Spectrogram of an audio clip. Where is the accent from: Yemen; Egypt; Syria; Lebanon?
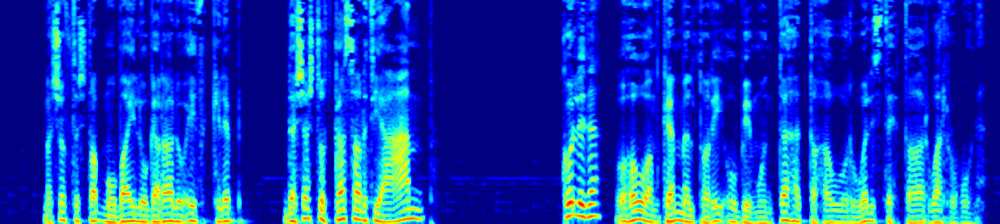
Egypt; جيناتي كمصري ما تسمحليش ان اقف كده اتفرج على الموقف ده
